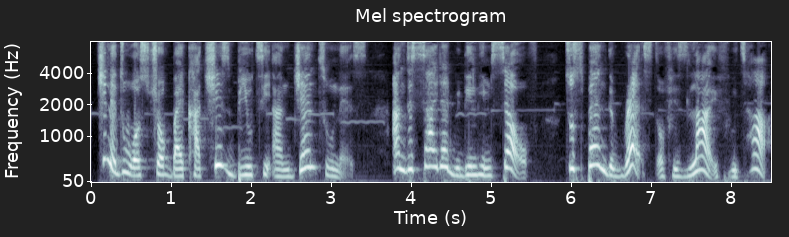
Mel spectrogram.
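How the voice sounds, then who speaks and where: Expressive woman narrating a folktale. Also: mid-range voice, husky, dry recording. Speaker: storyteller.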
